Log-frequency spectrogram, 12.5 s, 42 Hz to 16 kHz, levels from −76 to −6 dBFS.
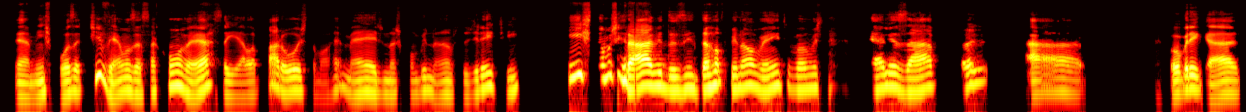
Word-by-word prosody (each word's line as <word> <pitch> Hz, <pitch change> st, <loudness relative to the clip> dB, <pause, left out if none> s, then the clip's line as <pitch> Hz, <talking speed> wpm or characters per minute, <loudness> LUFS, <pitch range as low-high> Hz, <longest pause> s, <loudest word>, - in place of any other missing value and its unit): né, 100 Hz, -1 st, -3 dB
a 95 Hz, -, -7 dB
minha 105 Hz, +3 st, -4 dB
esposa, 120 Hz, 0 st, -4 dB
tivemos 130 Hz, -, -1 dB
essa 115 Hz, +2 st, -5 dB
conversa 155 Hz, -4 st, 0 dB
e 100 Hz, -, -8 dB
ela 105 Hz, +1 st, -7 dB
parou 125 Hz, +2 st, 0 dB
de 130 Hz, -, -16 dB
tomar 105 Hz, -3 st, -23 dB
o -, -, -22 dB
remédio, 115 Hz, -4 st, -6 dB
nós 110 Hz, 0 st, -10 dB
combinamos 110 Hz, -2 st, -11 dB
tudo 105 Hz, -, -15 dB
direitinho, 145 Hz, +1 st, -5 dB, 0.5 s
e 280 Hz, +4 st, +5 dB
estamos 290 Hz, -1 st, +1 dB
grávidos, 170 Hz, -, +7 dB
então, 150 Hz, +4 st, +2 dB
finalmente, 155 Hz, +1 st, -1 dB
vamos 145 Hz, +1 st, -4 dB, 0.5 s
realizar, 145 Hz, 0 st, +1 dB, 0.3 s
olha 195 Hz, +5 st, -2 dB, 0.4 s
ah, 115 Hz, -, -2 dB, 0.9 s
obrigado 115 Hz, -4 st, +2 dB
130 Hz, 135 wpm, -22 LUFS, 115-160 Hz, 0.9 s, grávidos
